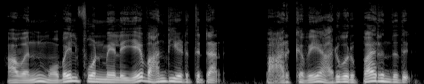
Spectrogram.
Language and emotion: Tamil, disgusted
